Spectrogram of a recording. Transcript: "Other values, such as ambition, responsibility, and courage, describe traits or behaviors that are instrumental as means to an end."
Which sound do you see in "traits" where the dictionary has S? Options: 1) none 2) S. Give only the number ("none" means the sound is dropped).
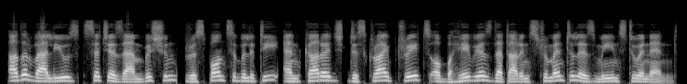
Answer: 2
